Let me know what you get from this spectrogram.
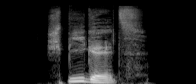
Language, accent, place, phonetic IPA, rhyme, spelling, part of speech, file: German, Germany, Berlin, [ˈʃpiːɡl̩s], -iːɡl̩s, Spiegels, noun, De-Spiegels.ogg
- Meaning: genitive singular of Spiegel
